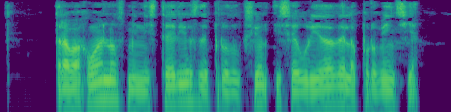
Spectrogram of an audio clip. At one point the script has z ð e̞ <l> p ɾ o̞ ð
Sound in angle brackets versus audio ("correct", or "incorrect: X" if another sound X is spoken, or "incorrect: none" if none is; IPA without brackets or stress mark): incorrect: none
